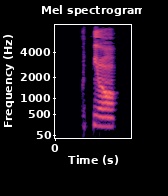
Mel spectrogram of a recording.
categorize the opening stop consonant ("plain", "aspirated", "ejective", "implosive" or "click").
plain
